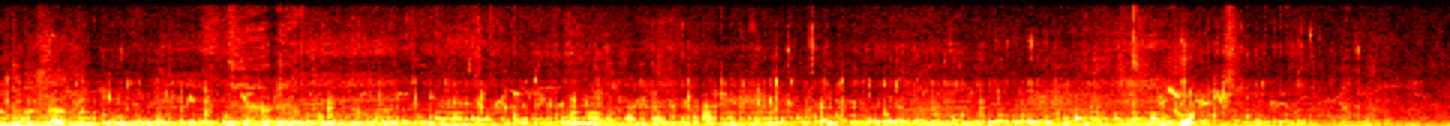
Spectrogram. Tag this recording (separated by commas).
Wild animals, Animal, Speech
